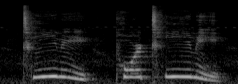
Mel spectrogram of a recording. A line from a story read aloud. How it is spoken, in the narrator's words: gasped her horrified sisters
